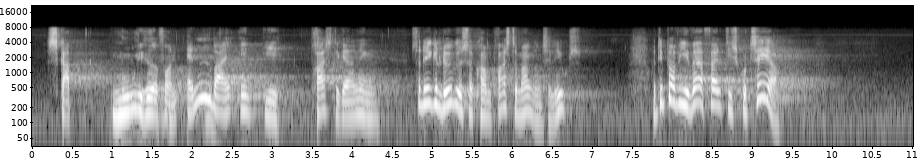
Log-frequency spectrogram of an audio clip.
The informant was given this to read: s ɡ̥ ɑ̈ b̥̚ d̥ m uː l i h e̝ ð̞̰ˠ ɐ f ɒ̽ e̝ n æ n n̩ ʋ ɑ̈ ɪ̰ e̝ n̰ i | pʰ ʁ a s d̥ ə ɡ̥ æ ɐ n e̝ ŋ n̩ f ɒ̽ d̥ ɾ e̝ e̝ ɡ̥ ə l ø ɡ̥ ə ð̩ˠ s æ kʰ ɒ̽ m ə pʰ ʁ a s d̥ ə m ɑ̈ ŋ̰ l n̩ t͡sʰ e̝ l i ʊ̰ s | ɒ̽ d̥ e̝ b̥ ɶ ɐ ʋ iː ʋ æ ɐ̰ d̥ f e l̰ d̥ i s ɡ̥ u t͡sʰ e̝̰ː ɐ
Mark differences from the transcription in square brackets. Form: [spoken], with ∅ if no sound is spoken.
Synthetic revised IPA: s ɡ̥ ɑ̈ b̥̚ d̥ m uː l i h e̝ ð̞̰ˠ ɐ f ɒ̽ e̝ n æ n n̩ ʋ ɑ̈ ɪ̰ e̝ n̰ i | pʰ ʁ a s d̥ ə ɡ̥ æ ɐ n e̝ ŋ n̩ [s] ɒ̽ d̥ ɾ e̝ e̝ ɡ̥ ə l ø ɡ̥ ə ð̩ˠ s æ kʰ ɒ̽ m ə pʰ ʁ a s d̥ ə m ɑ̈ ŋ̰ l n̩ t͡sʰ e̝ l i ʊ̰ s | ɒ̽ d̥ e̝ b̥ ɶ ɐ ʋ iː ʋ æ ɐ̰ d̥ f [æ] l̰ d̥ i s ɡ̥ u t͡sʰ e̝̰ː ɐ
